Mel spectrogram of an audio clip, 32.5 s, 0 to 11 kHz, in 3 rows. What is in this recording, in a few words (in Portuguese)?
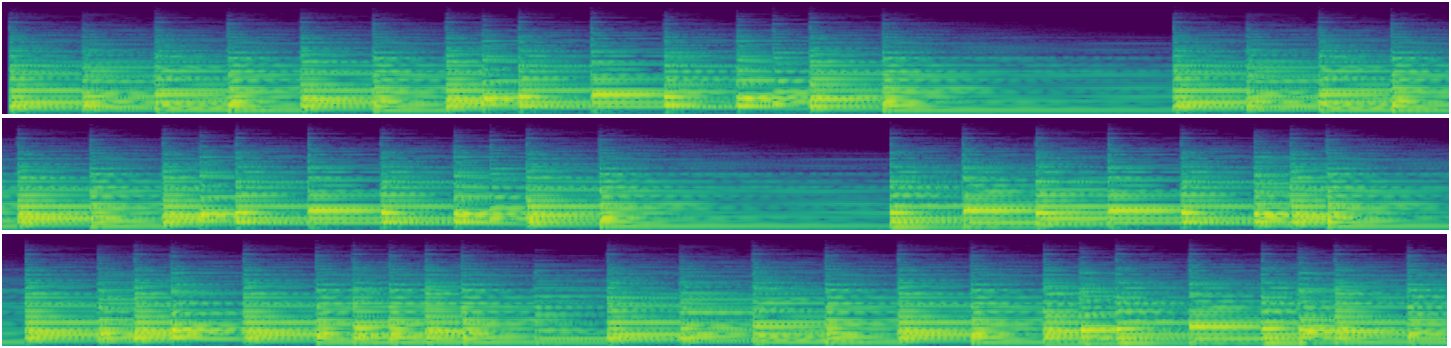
salmo instrumental; salmos 8B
